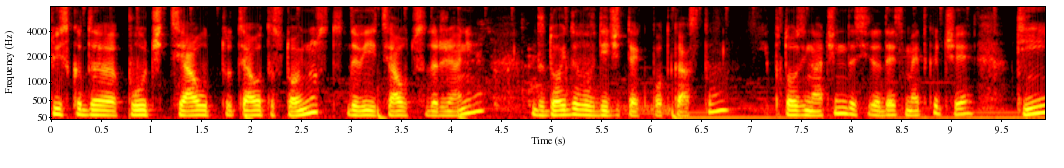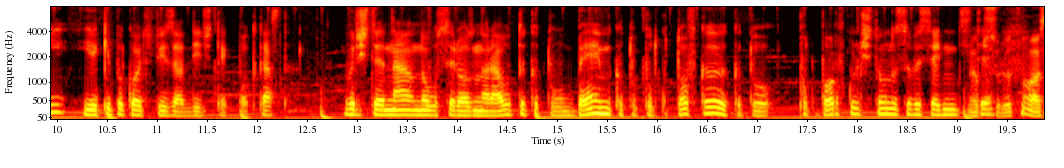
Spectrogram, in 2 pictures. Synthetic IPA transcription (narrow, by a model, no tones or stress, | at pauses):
t̪oiskəd̪ɐpolˠut͡ʃi̥t̪sʲjalˠot̪t̪sʲjalˠət̪əst̪ɔjnost̪d̪ɐvid̪it̪sʲalˠot̪ʊ̥səd̪ɐɾʒaniɛd̪ɐd̪ɔjd̪əvəvd̪id͡ʒit̪ɛkpot̪kast̪əipo̥t̪ɔzinat͡ʃind̪ɐsid̪ɐd̪ɛsmɛt̪kət͡ʃɛt̪ʰiːɛkʲipəkɔjt̪ʊ̥st̪uizad̪id͡ʒit̪ɛk̚pot̪kast̪ə̥ | vəɾʃi̥t̪ɛːd̪namnɔɡʊsɛɾiɔznəɾabot̪əkɐt̪ɔbɛmkɐt̪ɔpod̪ɡot̪ɔfkəkɐt̪ɔ | pod̪bɔɾfklʲut͡ʃi̥t̪ɛlˠnɐsəbɛsɛd̪nit̪siɐt̪ɛolʲut̪noa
